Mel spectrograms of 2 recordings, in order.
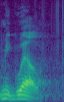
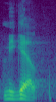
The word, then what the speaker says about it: Miguel: name because it's not Miguel so just try to use a hard G like in gas or gas and then you will pronounce perfectly Miguel that's all okay so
